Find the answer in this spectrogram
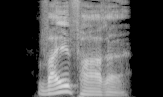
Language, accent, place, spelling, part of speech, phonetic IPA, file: German, Germany, Berlin, wallfahre, verb, [ˈvalˌfaːʁə], De-wallfahre.ogg
- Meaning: inflection of wallfahren: 1. first-person singular present 2. first/third-person singular subjunctive I 3. singular imperative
